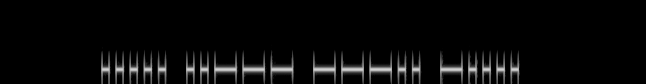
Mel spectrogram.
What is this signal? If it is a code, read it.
Morse code, heard as a keyed tone, about 17 wpm, 700 Hz. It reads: 5286
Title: Numbers - 4-Digit 17wpm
